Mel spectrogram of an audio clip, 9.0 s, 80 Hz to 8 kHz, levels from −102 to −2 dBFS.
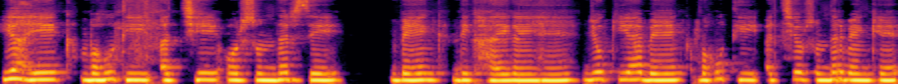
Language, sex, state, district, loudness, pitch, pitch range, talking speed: Hindi, female, Uttar Pradesh, Etah, -14 LUFS, 230 Hz, 225-240 Hz, 155 wpm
